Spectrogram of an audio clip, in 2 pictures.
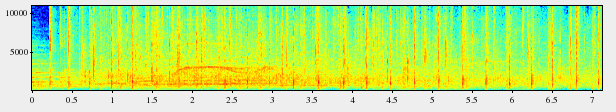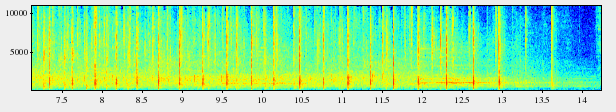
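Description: A crowd claps in a steady rhythm, echoing in a large hall.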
